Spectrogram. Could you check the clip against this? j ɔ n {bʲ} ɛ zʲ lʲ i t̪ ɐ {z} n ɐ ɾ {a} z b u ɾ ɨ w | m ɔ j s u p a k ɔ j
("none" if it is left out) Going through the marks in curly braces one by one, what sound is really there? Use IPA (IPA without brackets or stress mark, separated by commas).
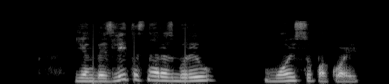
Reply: bʲ, s, ɐ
